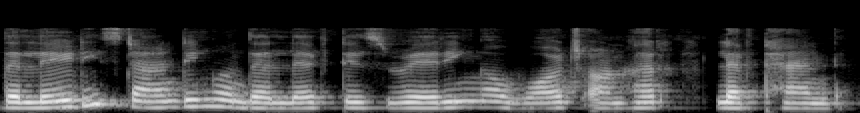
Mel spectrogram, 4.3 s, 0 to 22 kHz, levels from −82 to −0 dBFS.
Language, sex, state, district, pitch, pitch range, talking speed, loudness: English, female, Telangana, Hyderabad, 195 Hz, 190-210 Hz, 210 wpm, -18 LUFS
